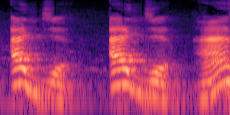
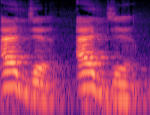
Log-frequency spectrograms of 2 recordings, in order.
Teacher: Lantunan. Bila mana jim mati dia ada sedikit sahaja lantunan. · So, tengah lidah akan sentuh lelangit keras di atas. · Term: qalqalah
